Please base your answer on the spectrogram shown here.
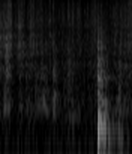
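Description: A clear plastic bag wrapped around a humidifier crinkles softly and close by, in light rustling bursts with one sharper crackle near the end.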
